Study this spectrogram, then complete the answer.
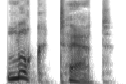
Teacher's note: The t from looked jumps over to the at the vowel in at becomes a schwah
